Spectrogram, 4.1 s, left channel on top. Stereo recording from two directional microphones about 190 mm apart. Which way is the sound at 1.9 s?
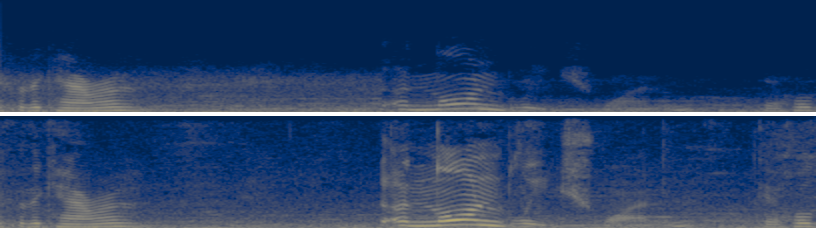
65° right (ahead or behind).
